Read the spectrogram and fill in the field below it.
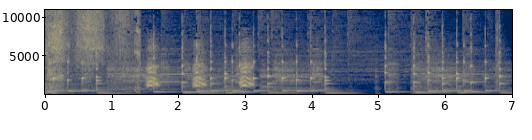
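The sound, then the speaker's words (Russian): A phone rings with a bright, melodic ringtone, a tune of short electronic notes repeating in loud phrases throughout, with brief gaps between loops and no talking. “Телефон звонит. Подними трубку хотя бы.”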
